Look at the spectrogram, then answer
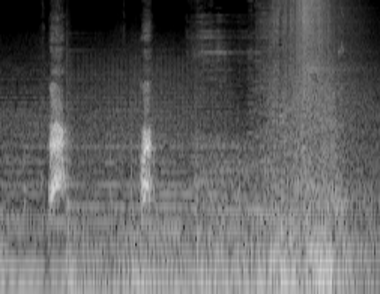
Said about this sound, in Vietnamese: Tổng thống Ronald Reagan sau này cũng viết trong cuốn tự truyện rằng vào nửa đêm, con chó Rex của ông không đi vào nhưng hãy đứng trước cửa một căn phòng và sủa. Đó là nơi tổng thống Lincoln từng làm việc.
